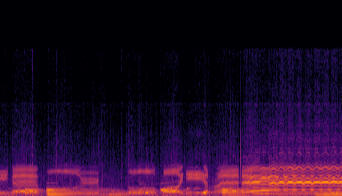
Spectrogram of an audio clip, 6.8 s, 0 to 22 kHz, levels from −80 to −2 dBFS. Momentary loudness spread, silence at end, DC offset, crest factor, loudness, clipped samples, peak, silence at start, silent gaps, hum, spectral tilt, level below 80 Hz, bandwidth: 15 LU; 0 s; 0.3%; 14 dB; -27 LUFS; under 0.1%; -14 dBFS; 0 s; none; none; -3 dB/octave; -46 dBFS; 17 kHz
